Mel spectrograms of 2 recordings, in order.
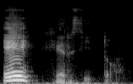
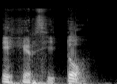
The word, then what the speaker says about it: ejército: tónica en la e ejército ejército vamos a ponerla en ger ejército ejército Vamos a ponerle en sí ejercito cito vamos a ponerla en to ejercitó ejercitó tenemos ya separada en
